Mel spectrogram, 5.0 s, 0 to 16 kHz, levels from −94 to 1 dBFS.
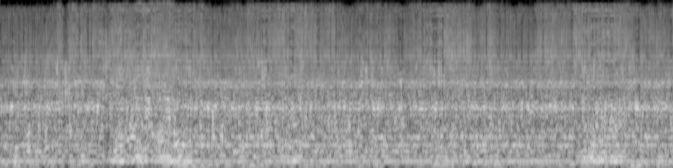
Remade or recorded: remade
